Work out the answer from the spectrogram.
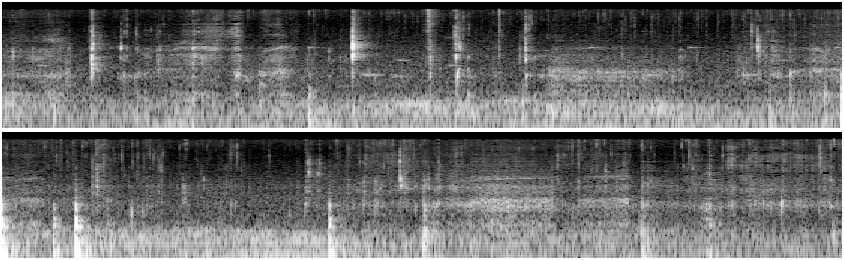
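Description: Faint chewing of egusi soup and meat eaten by hand, broken by scattered small clicks, the sharpest about two seconds in.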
